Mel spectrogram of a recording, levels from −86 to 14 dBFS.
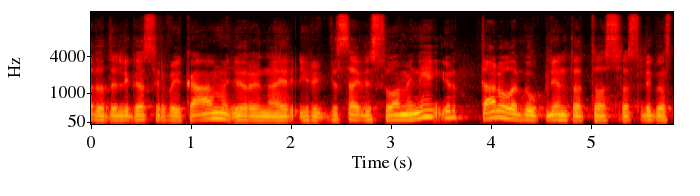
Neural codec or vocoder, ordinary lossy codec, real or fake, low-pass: codec, 44.1 kHz, 3.4 kbps, Pupu-Codec; AAC, 96 kbps; fake; 14.4 kHz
